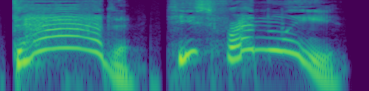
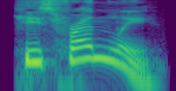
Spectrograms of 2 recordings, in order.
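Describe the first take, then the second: First: Put-on very high-pitched boy's cry; urgent insisting. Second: Put-on high boy voice, not yet shouting; anxious reassurance. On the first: Boy grabbing dad's face to be heard, urgent insisting. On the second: Boy's first try at calming frozen dad, anxious reassurance. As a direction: reassure in a high, tentative kid voice.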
